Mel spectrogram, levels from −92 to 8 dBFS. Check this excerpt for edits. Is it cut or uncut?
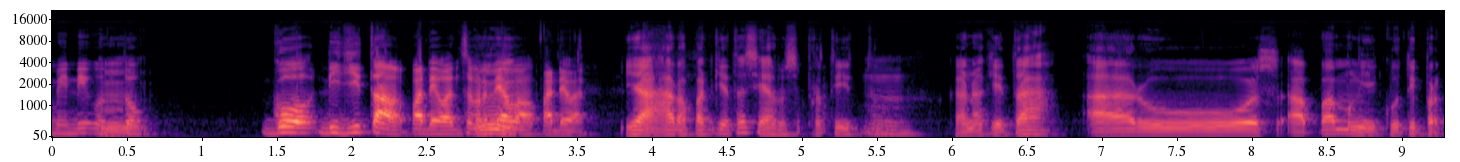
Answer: uncut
